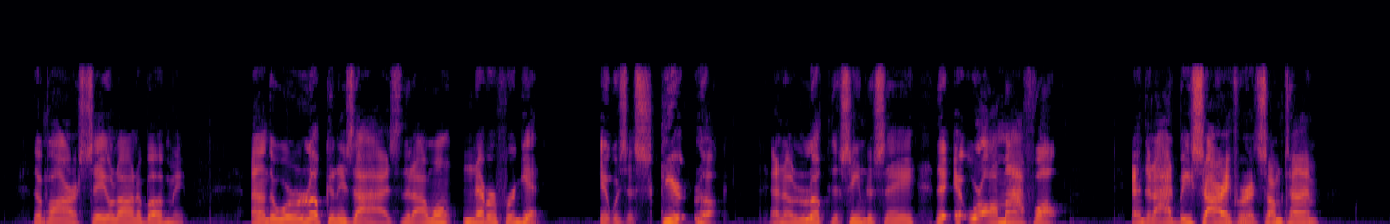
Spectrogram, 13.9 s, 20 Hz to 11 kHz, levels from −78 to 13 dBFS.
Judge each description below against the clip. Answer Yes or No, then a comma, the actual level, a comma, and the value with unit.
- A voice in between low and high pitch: Yes, medium, 155 Hz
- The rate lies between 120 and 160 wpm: No, average, 200 wpm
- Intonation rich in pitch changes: Yes, wide, 5.9 semitones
